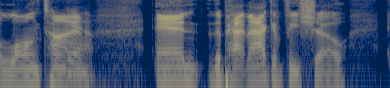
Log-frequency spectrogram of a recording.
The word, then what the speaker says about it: McAfee: I always say it wrong with my accent. McAfee.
